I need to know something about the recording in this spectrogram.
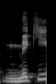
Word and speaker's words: Mici: There's a project from Mici Mike, I think that's how you pronounce it, M I C I Mike, that might just change that.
